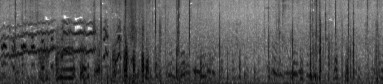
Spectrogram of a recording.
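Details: Relaxed flock of chickens with loud rooster crows absent; mixed clucks and drawn-out tonal calls, brief harmonic notes overlapping, with sharp clicks and pecking taps and a steady low hum behind.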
